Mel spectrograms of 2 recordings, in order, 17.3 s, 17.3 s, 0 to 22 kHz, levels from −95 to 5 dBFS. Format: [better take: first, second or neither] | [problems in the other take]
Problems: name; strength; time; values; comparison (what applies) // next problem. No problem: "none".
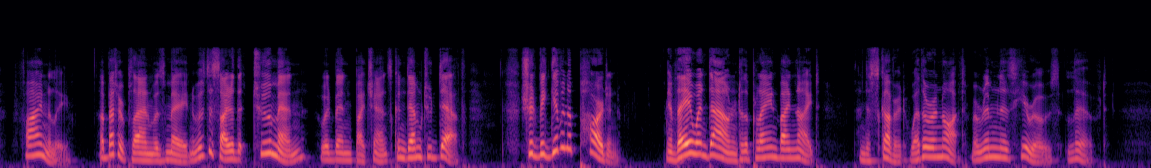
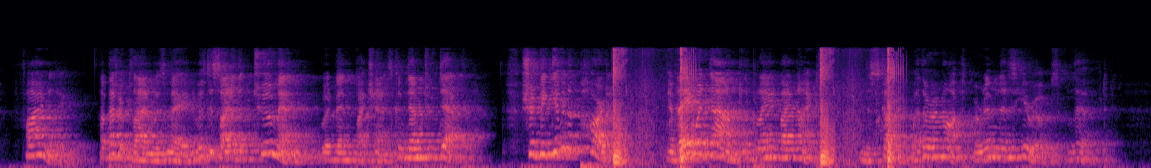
first | background sound (Fart); 3 dB above the speech // room echo; dies away in 1.2 s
